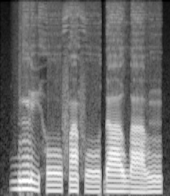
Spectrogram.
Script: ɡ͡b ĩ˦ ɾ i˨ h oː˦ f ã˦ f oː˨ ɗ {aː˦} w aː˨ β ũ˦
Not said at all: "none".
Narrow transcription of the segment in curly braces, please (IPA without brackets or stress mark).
aː˦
